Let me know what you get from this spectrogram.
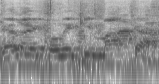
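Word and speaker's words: Mele Kalikimaka: Mele Kaliki Maka.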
